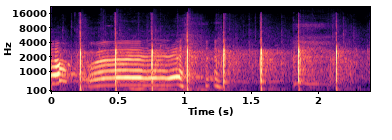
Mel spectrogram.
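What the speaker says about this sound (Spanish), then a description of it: "Un aplauso." A few clearly separated hand claps ring out in a steady rhythm at a talk on ageing, greeting two doctor volunteers, while a voice briefly speaks or sings a sustained tone over the first second.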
